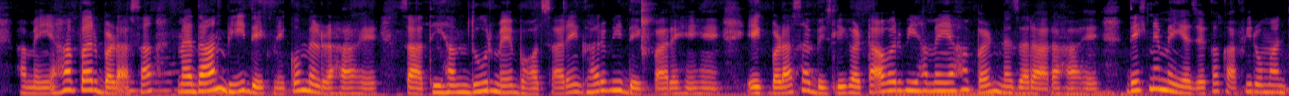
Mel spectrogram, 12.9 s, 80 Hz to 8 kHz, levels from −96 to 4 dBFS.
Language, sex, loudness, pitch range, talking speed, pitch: Maithili, female, -28 LUFS, 170-245 Hz, 215 wpm, 195 Hz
